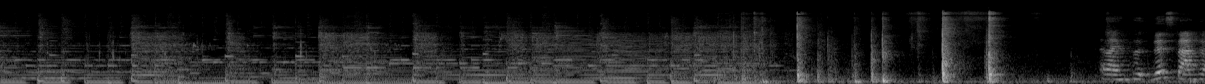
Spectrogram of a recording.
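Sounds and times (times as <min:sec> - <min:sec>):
background music: 0:00.0 - 0:08.2.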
